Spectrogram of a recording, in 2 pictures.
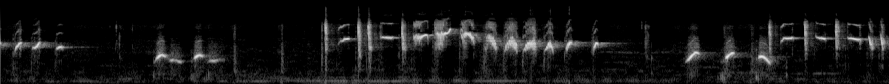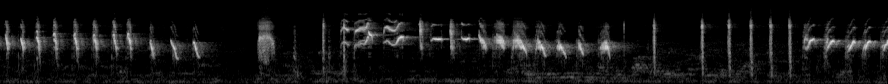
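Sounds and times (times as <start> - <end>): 
greater green leafbird song: 0.0 - 0.9, 3.2 - 6.2, 6.8 - 11.7, 12.3 - 15.2, 16.8 - 17.7.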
